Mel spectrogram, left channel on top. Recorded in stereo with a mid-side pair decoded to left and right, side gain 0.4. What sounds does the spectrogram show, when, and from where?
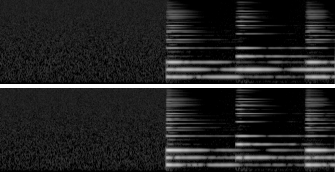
1.7 s a ringtone: 55° right, 1.0 m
